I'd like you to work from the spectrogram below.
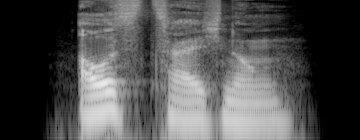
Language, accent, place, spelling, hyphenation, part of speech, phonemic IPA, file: German, Germany, Berlin, Auszeichnung, Aus‧zeich‧nung, noun, /ˈaʊ̯sˌtsaɪ̯çnʊŋ/, De-Auszeichnung.ogg
- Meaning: 1. distinction 2. award 3. pricing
